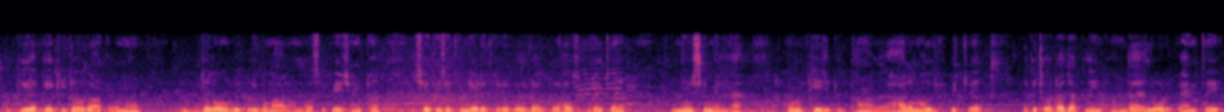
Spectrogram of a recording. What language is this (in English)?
Punjabi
